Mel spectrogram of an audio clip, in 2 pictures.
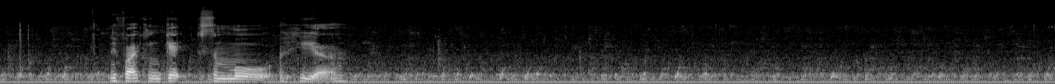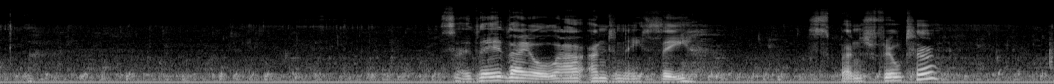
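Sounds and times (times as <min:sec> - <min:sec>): aquarium water bubbling: 0:00.0 - 0:21.0.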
